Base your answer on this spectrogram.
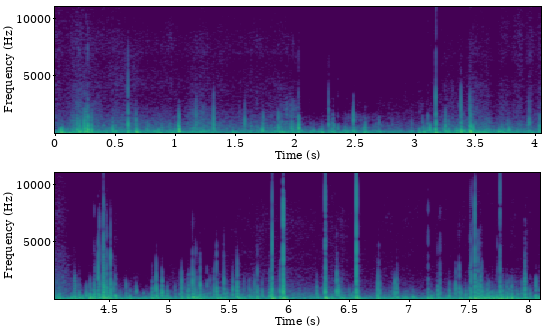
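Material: Plastic.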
